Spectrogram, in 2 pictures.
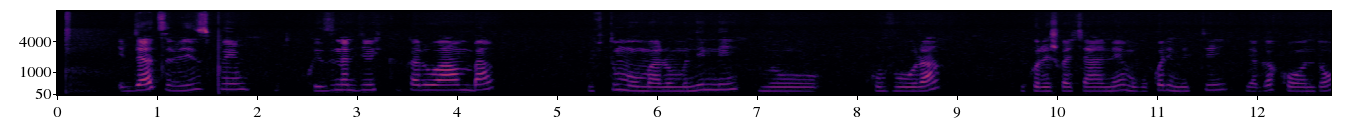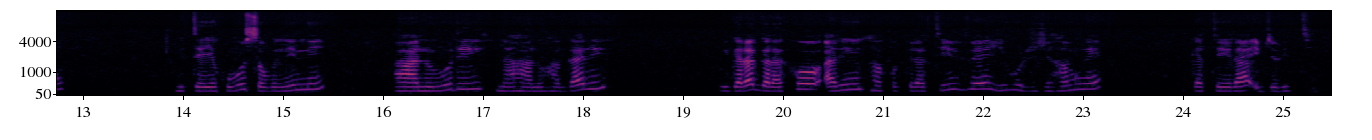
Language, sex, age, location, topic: Kinyarwanda, female, 25-35, Huye, health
